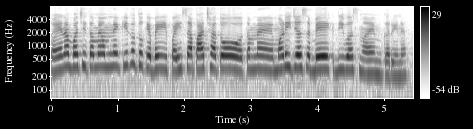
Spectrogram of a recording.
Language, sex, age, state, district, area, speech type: Gujarati, female, 30-45, Gujarat, Rajkot, urban, spontaneous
